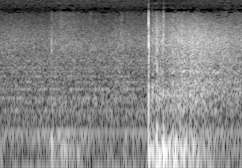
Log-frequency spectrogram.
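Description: A person's body landing on a judo mat in a breakfall from a kotegaeshi wrist-turn throw: one sharp slap and thud about one and a half seconds in, followed by a short rush of noise as the body and jacket settle on the mat.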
